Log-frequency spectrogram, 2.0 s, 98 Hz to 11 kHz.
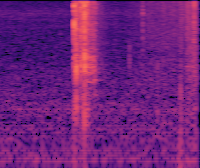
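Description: Canon EOS 5D Mark II digital SLR taking a single shot: one quick double click of mirror and shutter about a second in.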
